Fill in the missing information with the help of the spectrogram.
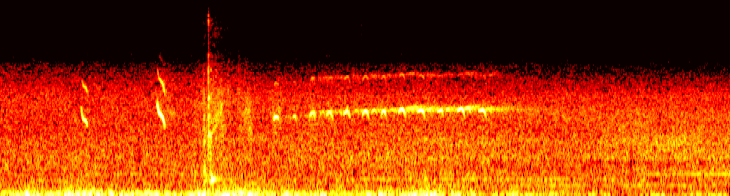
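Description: Wind rumbling on the microphone, with two short down-slurred calls, a sharp knock about two seconds in, then a rapid run of about a dozen high piping notes lasting about two seconds from a bird of prey.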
